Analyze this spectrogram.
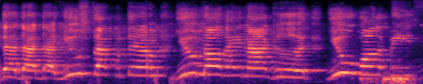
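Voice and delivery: mock preachy scolding, slowed down; condescending lecture. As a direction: talk down to them like children.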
